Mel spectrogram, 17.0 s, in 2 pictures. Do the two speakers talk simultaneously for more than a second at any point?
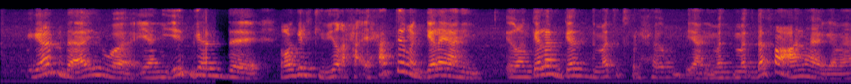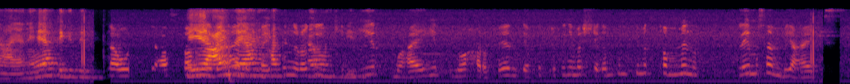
Yes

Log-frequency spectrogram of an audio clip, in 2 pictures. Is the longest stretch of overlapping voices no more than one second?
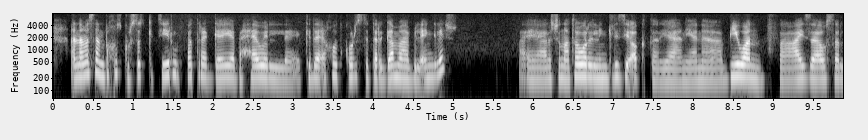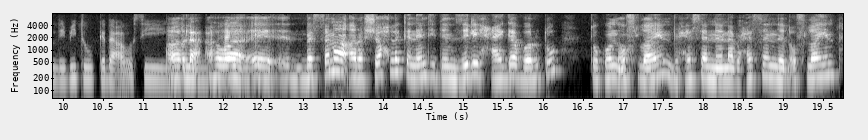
No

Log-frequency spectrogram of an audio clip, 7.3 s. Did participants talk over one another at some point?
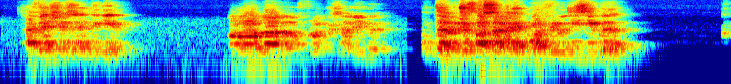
No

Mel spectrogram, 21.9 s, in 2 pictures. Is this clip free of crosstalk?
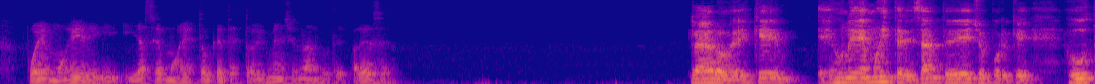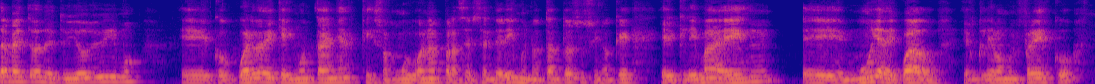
Yes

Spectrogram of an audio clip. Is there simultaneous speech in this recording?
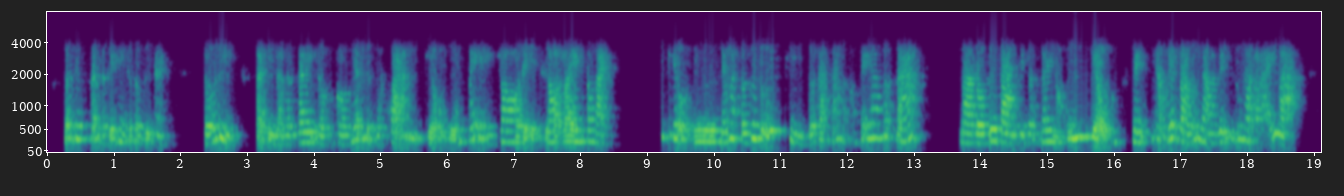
No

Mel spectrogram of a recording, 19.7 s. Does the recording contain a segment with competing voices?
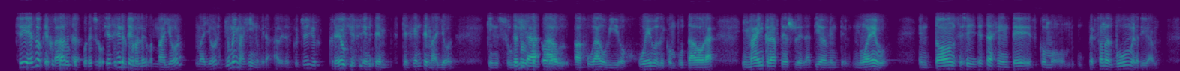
Yes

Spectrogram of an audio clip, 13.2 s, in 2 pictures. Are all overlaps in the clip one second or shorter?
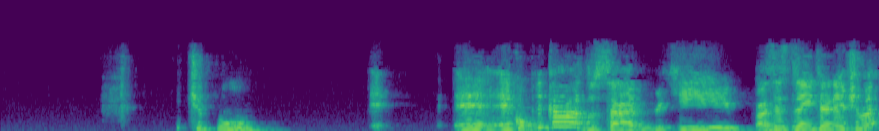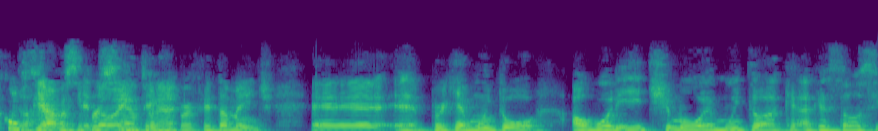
No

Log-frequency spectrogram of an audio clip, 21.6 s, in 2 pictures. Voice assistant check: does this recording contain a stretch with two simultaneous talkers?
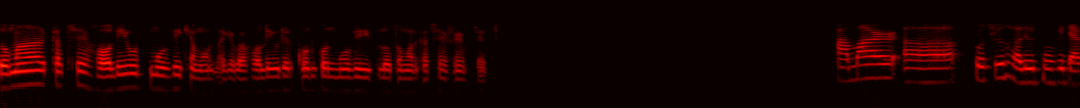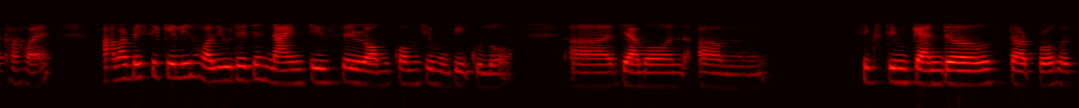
No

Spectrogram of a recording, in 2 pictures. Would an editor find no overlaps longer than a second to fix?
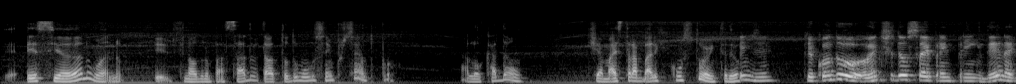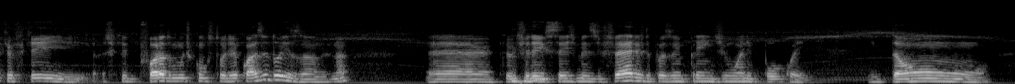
Yes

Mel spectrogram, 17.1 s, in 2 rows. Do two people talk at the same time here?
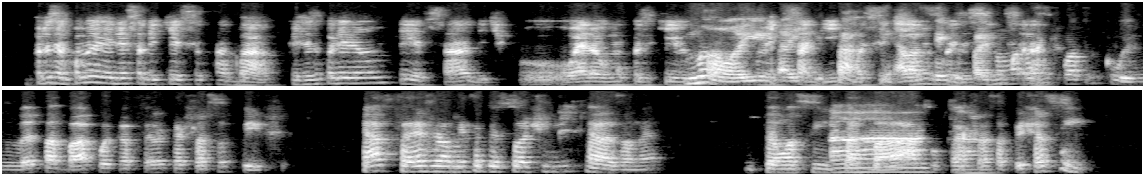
Yes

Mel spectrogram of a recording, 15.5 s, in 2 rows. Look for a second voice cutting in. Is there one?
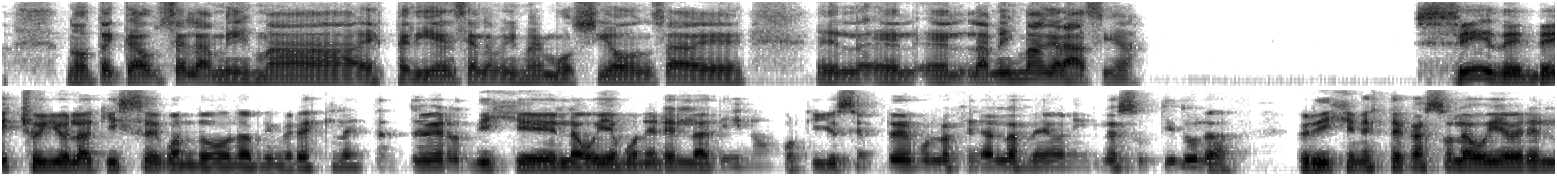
No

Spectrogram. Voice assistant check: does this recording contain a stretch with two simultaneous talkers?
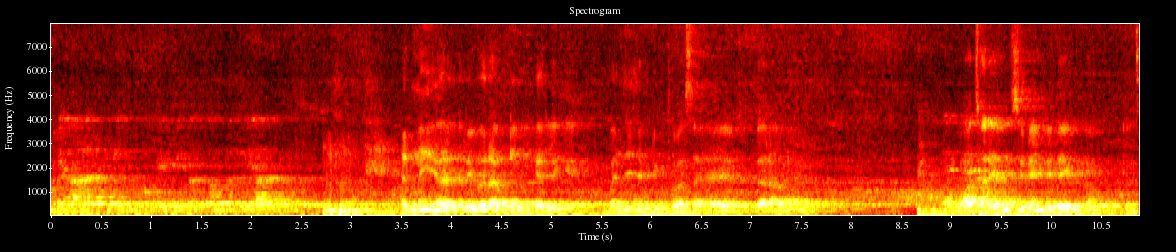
Yes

